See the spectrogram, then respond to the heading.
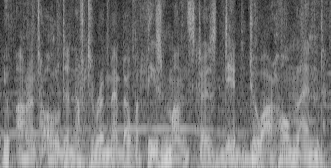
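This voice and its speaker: A man's voice: fairly low pitch, normal speed, music in the background, lightly acted. An actor playing a stern old male admiral, commanding and contemptuous, in a game cutscene. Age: older. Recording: game cutscene with loud score.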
